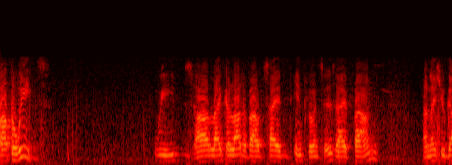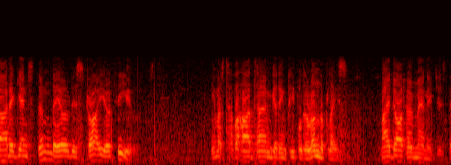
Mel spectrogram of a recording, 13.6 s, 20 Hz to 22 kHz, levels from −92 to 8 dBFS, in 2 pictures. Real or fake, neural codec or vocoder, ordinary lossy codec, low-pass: real; none; MP3, 48 kbps; 5.4 kHz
